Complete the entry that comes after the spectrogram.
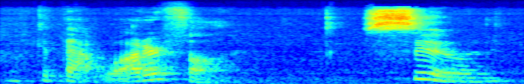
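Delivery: ordinary delivery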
